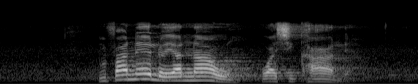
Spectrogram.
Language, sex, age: Tsonga, male, 21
